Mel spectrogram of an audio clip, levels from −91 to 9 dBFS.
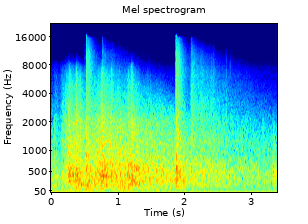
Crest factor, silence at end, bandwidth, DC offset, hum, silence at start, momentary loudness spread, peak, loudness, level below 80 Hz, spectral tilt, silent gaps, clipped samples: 18 dB; 0 s; 16 kHz; 2%; none; 0 s; 15 LU; 0 dBFS; -17 LUFS; -40 dBFS; -6 dB/octave; none; under 0.1%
